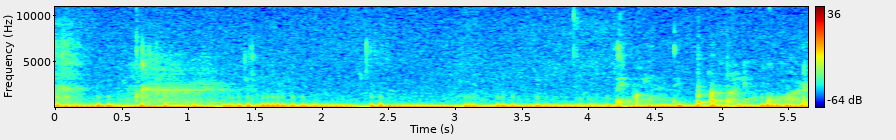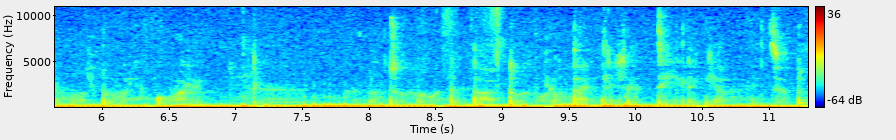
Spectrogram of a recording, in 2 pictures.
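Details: Steady purring from a female house cat indoors, a deep, evenly pulsing rumble that never stops, beneath soft whispered words and occasional tiny taps and mouth clicks.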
